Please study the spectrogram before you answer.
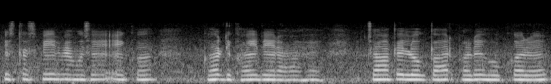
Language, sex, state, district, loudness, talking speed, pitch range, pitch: Hindi, female, Chandigarh, Chandigarh, -14 LUFS, 175 wpm, 215-225 Hz, 220 Hz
